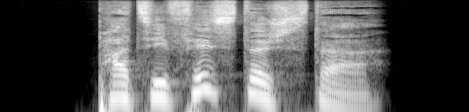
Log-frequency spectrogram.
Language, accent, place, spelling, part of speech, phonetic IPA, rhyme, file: German, Germany, Berlin, pazifistischster, adjective, [pat͡siˈfɪstɪʃstɐ], -ɪstɪʃstɐ, De-pazifistischster.ogg
- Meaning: inflection of pazifistisch: 1. strong/mixed nominative masculine singular superlative degree 2. strong genitive/dative feminine singular superlative degree 3. strong genitive plural superlative degree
